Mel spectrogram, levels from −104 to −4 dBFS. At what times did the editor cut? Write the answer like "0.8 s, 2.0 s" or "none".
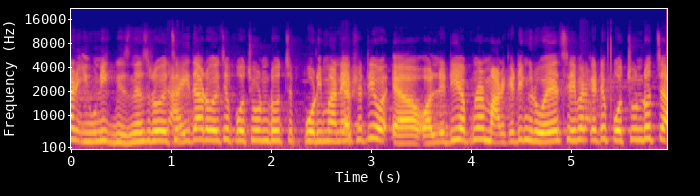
1.1 s, 2.8 s, 5.1 s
